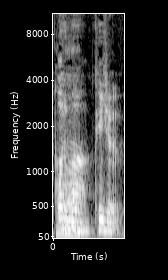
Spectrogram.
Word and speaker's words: Audemars Piguet: How do you pronounce that? – Audemars Piguet. – That's the one, Audemars.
